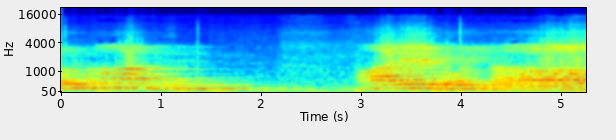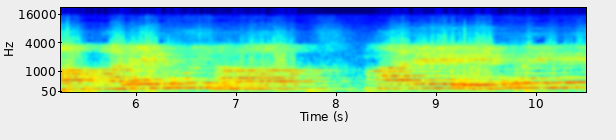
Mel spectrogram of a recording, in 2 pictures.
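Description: Voices singing a slow liturgical chant at Communion in a Catholic Mass, each phrase held on long sustained notes. The singing breaks off about two seconds in and again briefly near eight seconds.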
